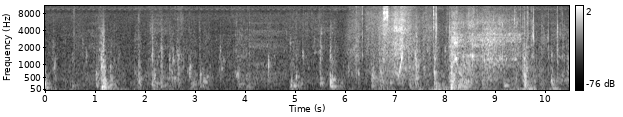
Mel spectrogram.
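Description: Irregular knocks and handling noises in a small fishing boat, busier and louder from about seven seconds in.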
